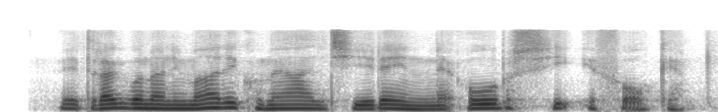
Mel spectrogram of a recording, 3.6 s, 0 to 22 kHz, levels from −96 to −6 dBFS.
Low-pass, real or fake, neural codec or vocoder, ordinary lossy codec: 7.2 kHz; fake; codec, 16 kHz, 0.3 kbps, FocalCodec; MP3, 48 kbps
